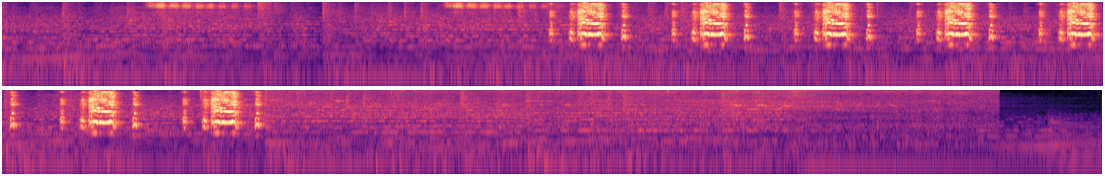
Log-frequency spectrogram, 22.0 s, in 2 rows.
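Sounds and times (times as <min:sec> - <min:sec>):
hen clucking: 0:05.2 - 0:13.7.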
